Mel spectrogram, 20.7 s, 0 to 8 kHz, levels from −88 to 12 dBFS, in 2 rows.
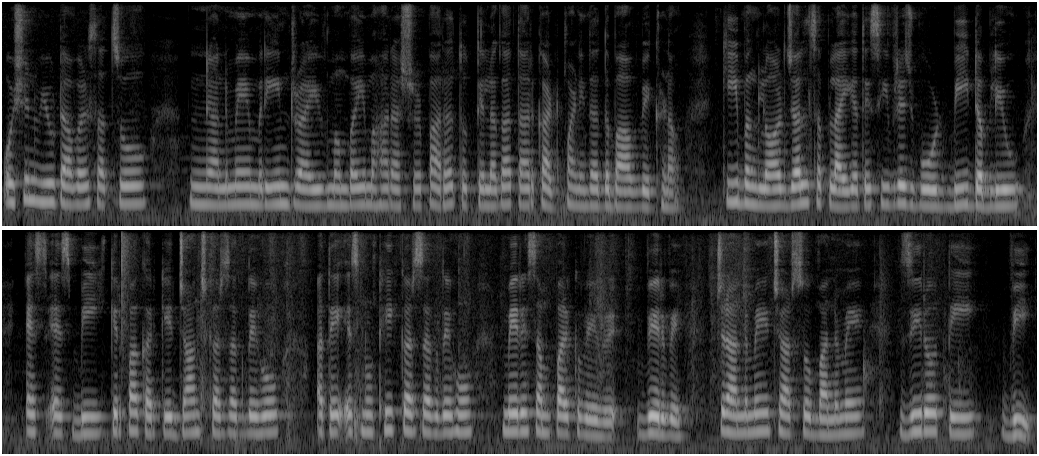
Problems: none marked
